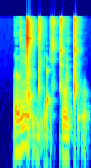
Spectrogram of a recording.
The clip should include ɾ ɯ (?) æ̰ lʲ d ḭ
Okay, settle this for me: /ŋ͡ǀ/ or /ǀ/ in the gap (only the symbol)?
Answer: ŋ͡ǀ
